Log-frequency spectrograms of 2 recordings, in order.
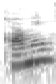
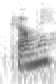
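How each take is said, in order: First: "Caramel" said as CAR-mul, rising as a question; two-syllable pronunciation. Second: "Caramel" said as CARE-uh-mul, rising as a question; CARE-uh-mul pronunciation. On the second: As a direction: ask "Caramel" with a CARE start. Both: Shown as a demonstration. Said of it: "What do y'all say?".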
